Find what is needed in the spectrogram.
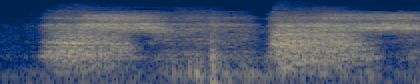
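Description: A man breathing heavily: two loud, rushing breaths, each nearly a second long, as he catches his breath after a jolting manipulation of his back that has left him feeling numb.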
